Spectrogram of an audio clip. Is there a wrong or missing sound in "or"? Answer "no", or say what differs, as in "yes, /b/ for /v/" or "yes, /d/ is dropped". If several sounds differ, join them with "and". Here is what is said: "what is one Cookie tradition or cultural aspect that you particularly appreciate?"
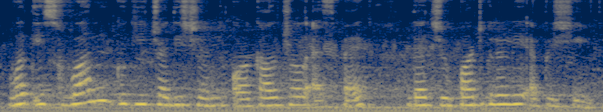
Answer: no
